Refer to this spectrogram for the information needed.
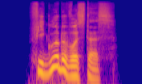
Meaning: strong/mixed nominative/accusative neuter singular of figurbewusst
- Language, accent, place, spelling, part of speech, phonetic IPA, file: German, Germany, Berlin, figurbewusstes, adjective, [fiˈɡuːɐ̯bəˌvʊstəs], De-figurbewusstes.ogg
